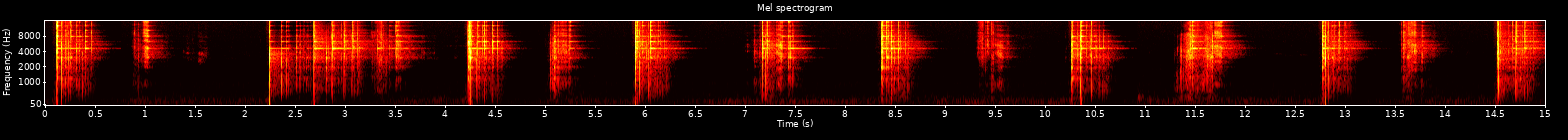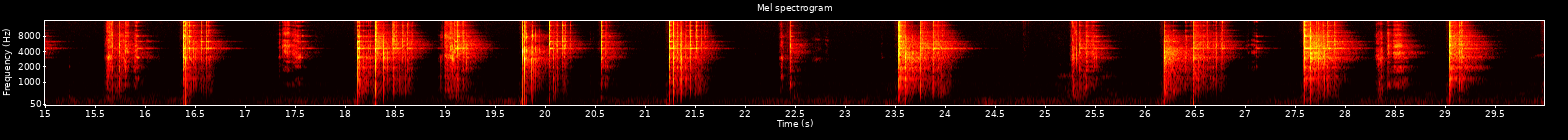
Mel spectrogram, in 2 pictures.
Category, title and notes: Sound effects > Other
Small Metal Object Falling
Small knife/metal object falling and scraping against concrete.
clang, clatter, dagger, knife, scrape, steel, sword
